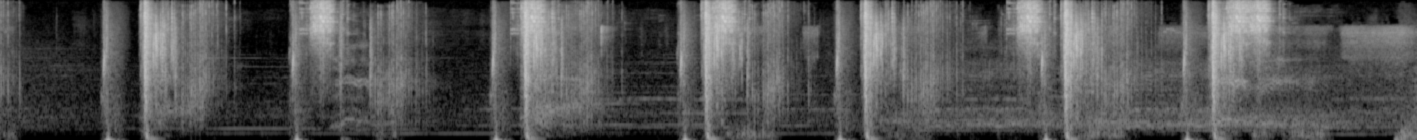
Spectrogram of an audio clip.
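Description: A bow twangs sharply as arrows are loosed, again and again.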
